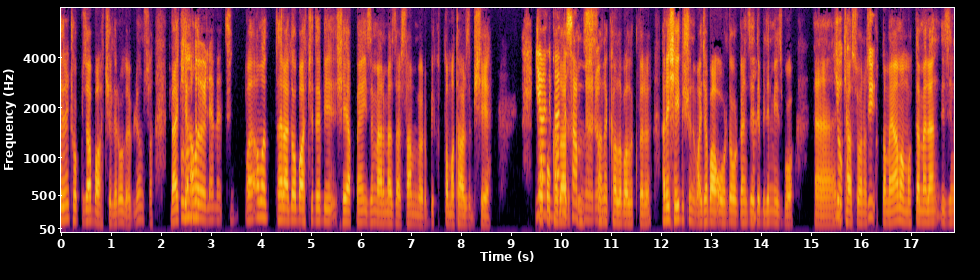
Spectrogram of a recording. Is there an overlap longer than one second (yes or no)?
yes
